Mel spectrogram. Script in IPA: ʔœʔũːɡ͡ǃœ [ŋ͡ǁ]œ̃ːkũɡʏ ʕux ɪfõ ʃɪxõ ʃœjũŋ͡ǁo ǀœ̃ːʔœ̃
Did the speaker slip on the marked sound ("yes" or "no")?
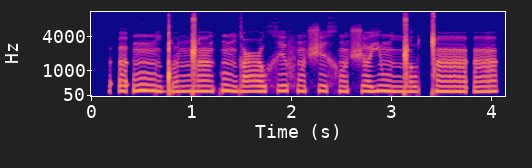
no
